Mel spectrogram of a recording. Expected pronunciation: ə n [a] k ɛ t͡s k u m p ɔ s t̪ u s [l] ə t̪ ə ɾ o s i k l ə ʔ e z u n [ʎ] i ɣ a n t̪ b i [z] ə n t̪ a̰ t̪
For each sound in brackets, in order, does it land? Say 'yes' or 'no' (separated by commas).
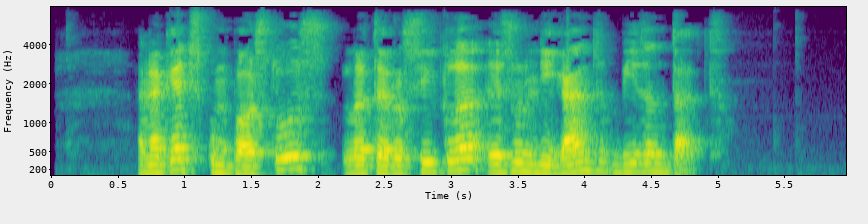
no, yes, yes, no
